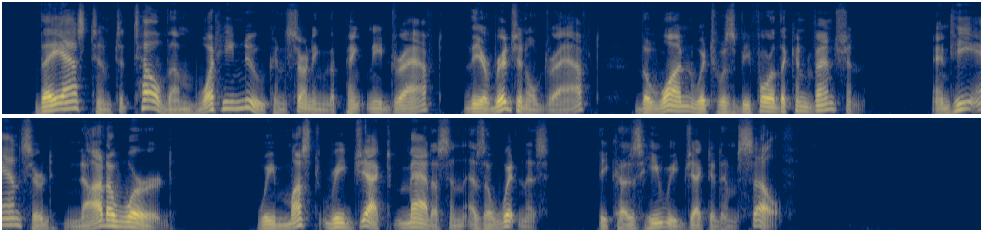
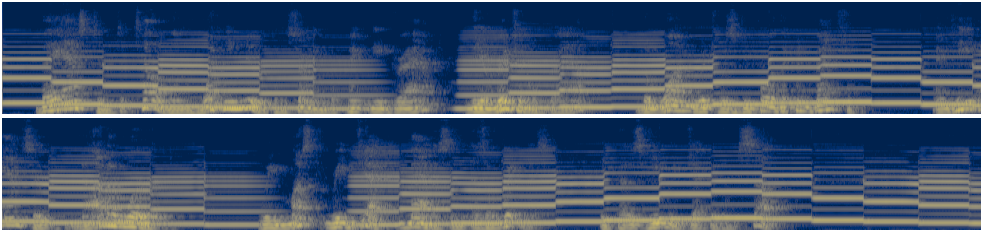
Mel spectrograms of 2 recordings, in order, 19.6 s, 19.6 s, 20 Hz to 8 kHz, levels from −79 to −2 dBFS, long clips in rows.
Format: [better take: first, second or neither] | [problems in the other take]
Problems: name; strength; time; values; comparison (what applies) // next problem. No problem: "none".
first | background sound (Wind instrument, woodwind instrument); 2 dB above the speech // room echo; dies away in 0.6 s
